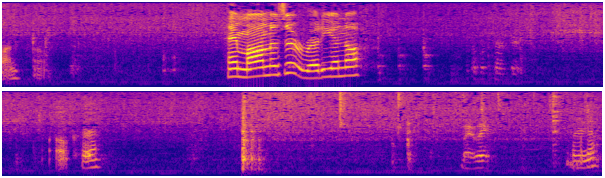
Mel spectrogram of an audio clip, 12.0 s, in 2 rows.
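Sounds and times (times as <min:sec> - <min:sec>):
food sizzling on griddle: 0:00.0 - 0:12.0.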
